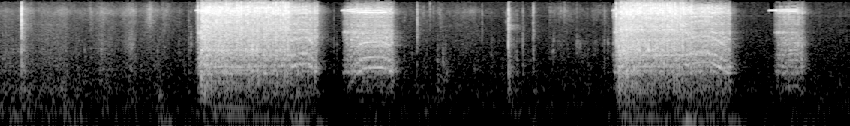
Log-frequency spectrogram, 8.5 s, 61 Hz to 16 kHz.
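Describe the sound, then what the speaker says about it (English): A power tool works the bank 1 timing chain tensioner on a Maserati engine: two long whirring bursts of about a second each and two shorter ones, separated by quiet pauses with faint clicks. "So I'm going to remove the tensioner for bank 1 first."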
